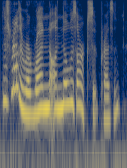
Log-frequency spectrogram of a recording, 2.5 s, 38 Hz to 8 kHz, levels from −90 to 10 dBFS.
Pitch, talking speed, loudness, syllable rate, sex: 270 Hz, 210 wpm, -11 LUFS, 5.0 syllables/s, female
